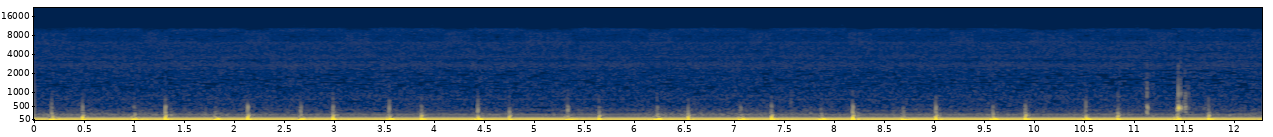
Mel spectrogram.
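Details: Own heart sounds recorded on a timer while napping, lying on the back (supine) rather than the usual face-down position: steady, regular low thumps around 90 beats a minute over a constant hum; normal resting heartbeat during sleep.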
